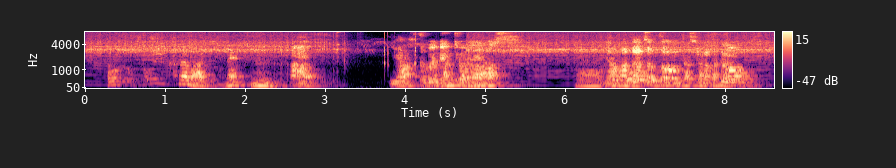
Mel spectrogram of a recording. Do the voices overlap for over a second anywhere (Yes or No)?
Yes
